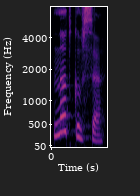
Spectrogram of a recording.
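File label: "нӧдкывсӧ", Komi, female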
